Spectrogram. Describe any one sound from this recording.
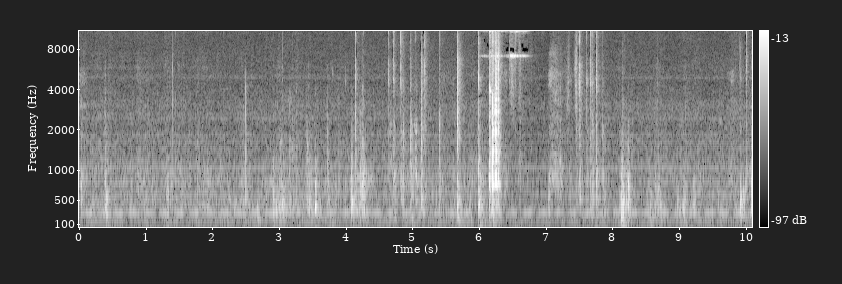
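Metal parts click and clack as an Allen key tightens a mount.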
